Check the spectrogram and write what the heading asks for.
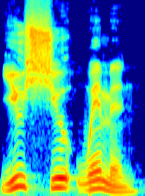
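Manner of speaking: "You shoot women" drawn out, each word stressed; strong emphasis. Real, not acted. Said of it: "saying it for emphasis".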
